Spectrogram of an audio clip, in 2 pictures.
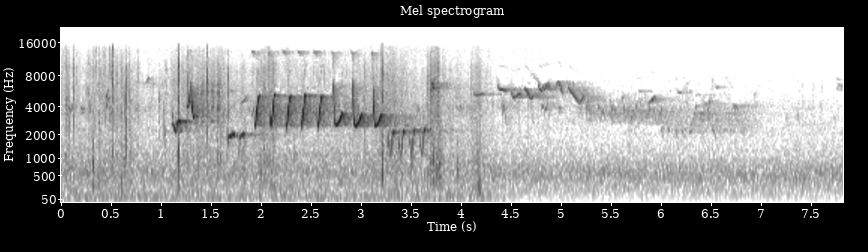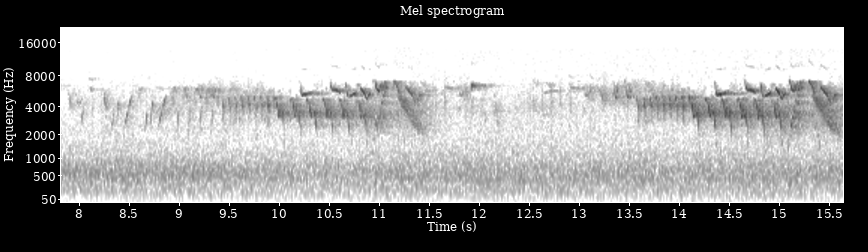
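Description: Wild birds singing: for the first few seconds a loud bird repeats a rapid series of sharp, high notes, then a song phrase of quick descending notes comes back about every three to four seconds. A faint background hiss drops away suddenly about four seconds in.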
